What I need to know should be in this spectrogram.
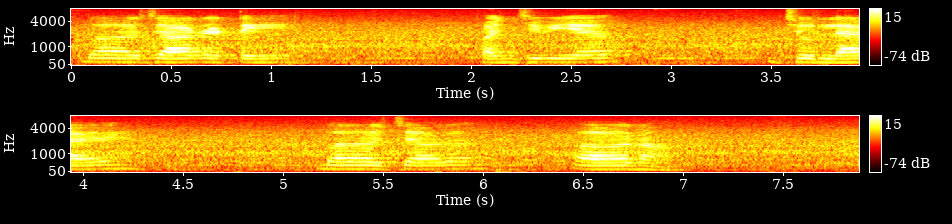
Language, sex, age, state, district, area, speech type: Sindhi, female, 60+, Gujarat, Junagadh, urban, spontaneous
